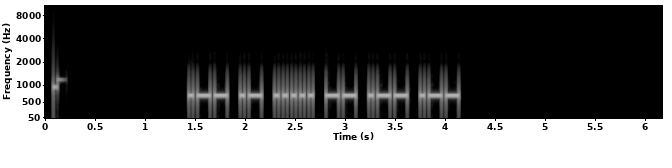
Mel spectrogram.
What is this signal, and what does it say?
Morse code, heard as a keyed tone, about 28 wpm, 700 Hz. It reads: WA5MWW
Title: USA Call Signs 28wpm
